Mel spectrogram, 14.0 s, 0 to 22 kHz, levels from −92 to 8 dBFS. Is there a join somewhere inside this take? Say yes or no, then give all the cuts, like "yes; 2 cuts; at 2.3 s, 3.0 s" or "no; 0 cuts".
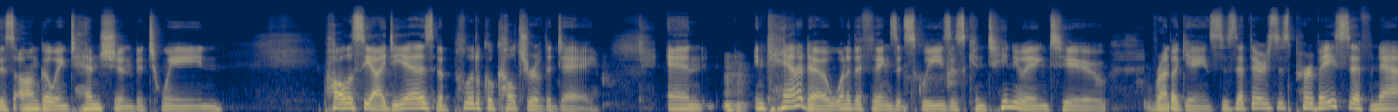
yes; 3 cuts; at 4.4 s, 9.0 s, 11.7 s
